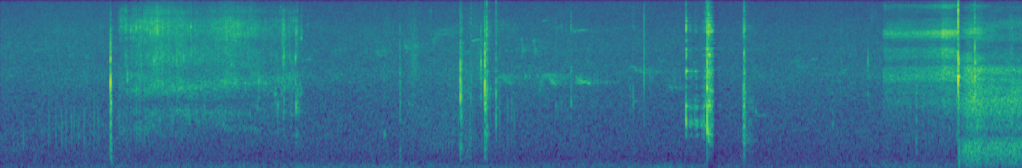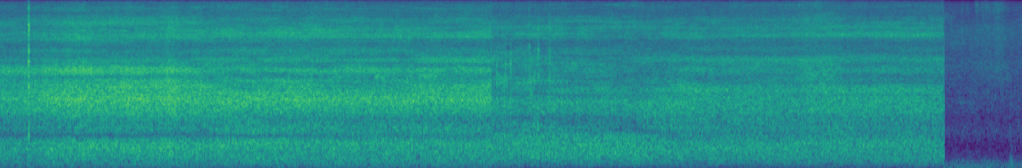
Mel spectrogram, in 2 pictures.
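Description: A few metal clinks of a mess tin and lid being handled, then an Iwatani Junior Compact cartridge gas burner is turned on: gas starts to hiss, it lights with a click about halfway through, and the burner runs with a steady rushing hiss. The hiss cuts off abruptly near the end.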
